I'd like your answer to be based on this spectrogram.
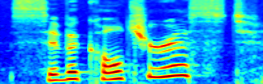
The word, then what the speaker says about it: silviculturist: So technically, your last position was a silviculturist.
